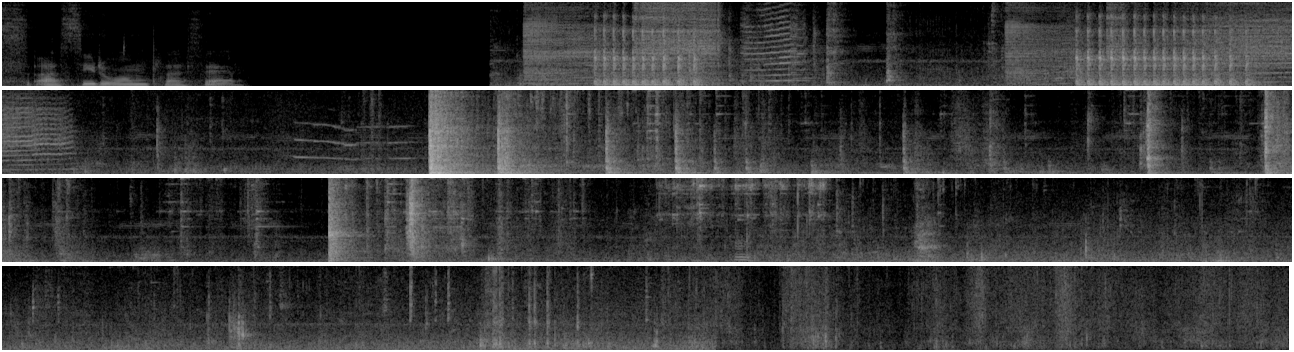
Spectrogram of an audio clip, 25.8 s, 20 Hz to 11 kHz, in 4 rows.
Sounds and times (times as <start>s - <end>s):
Door: 8.2s - 13.3s.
